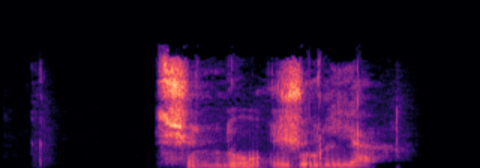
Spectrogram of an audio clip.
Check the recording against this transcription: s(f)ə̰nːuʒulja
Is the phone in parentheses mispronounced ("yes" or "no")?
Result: yes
